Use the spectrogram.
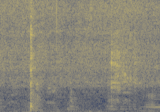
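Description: Greens being roasted in a pan and stirred. A sharp scrape of the spoon rings out against a soft, steady sizzle, followed by a second fainter stir.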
